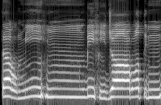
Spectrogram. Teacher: میم ساکن کے بعد با آیا ہے گنہ اور اخفا کے ساتھ پڑھیں گے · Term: اخفا شفوی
